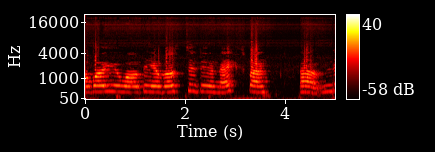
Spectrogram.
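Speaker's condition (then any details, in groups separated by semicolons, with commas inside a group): ALS; sporadic form, onset in pinky finger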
